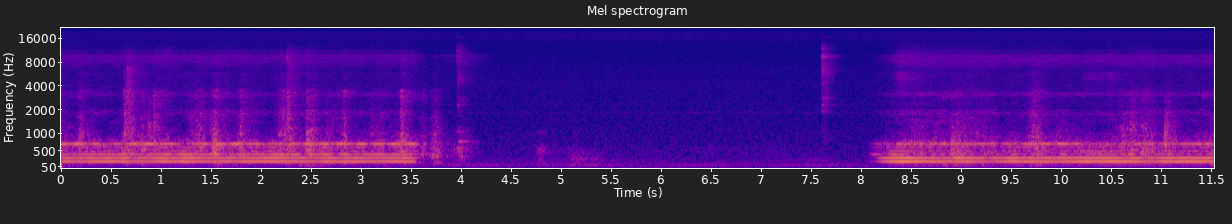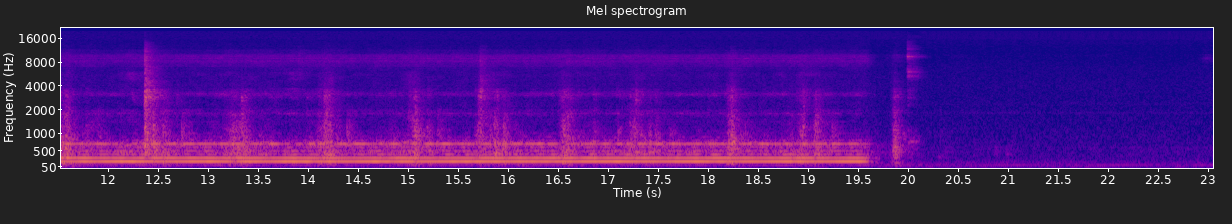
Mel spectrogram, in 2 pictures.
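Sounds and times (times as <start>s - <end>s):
washing machine humming: 0.0s - 4.0s, 8.1s - 19.8s.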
